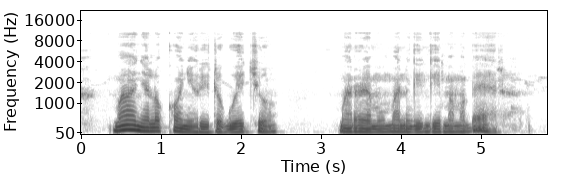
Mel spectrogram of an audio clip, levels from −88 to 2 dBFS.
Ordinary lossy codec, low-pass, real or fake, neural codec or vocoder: none; 10.8 kHz; real; none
